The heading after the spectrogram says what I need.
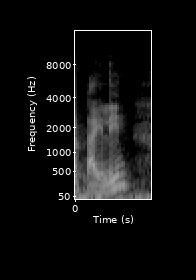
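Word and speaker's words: Ptyalin: होते हैं एक तो टाइलिन और एक होता है लाइसो जाइम है ना टाइलिन और लाइजो जाइम ये आप सोचोगे मैं बोल टाइलिन और आगे पी भी है पी साइलेंट है तो टाइलिन का काम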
